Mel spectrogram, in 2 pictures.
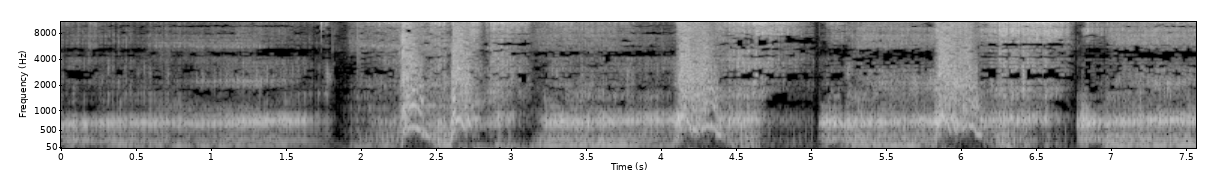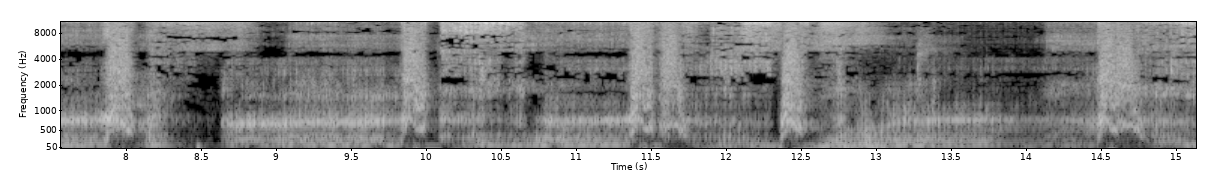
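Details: Golden Labrador fighting a cocker spaniel: steady rumbling growls throughout, repeatedly broken by sharp snaps and clicks of teeth every second or two.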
